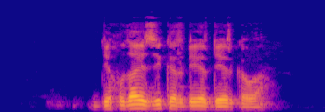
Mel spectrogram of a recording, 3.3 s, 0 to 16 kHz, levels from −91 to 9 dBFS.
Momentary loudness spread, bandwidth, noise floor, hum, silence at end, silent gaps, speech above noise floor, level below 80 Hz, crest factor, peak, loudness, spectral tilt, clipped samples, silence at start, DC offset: 11 LU; 9 kHz; -68 dBFS; none; 0.6 s; none; 51 dB; -62 dBFS; 18 dB; 0 dBFS; -17 LUFS; -5.5 dB/octave; under 0.1%; 0.95 s; under 0.1%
